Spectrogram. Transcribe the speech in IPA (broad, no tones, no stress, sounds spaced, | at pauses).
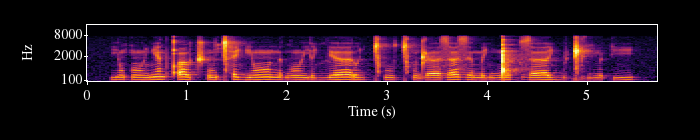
j õ k õː ʎ ɛ̃ d qʼ uː t͡ʃʼ ũ ǀʰ ɛ ʎ j õː n ə ɡ õː j ə ʎ lʲ ɜː ɾ o ʎ ǀʰ uː ǀʰ ũ d ɭ ɜː z ɜ z ɘ m ɛ ʎ ŋ͡ǃ o k z ɜː ʎ b ɘ ɡ͡ǁ i d m ø k i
